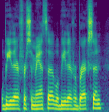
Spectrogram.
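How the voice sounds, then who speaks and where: A hoarse young man losing his voice, rambling earnestly with stumbles and restarts as he wraps up a sim racing commentary. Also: medium pitch, flat delivery, fast. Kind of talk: casual outro after play-by-play commentary.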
